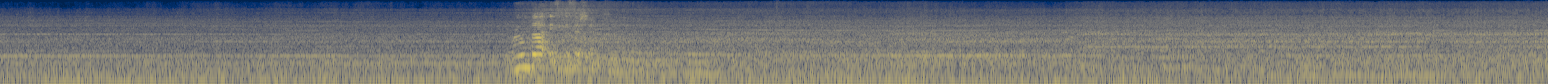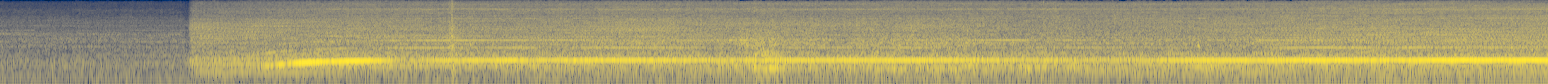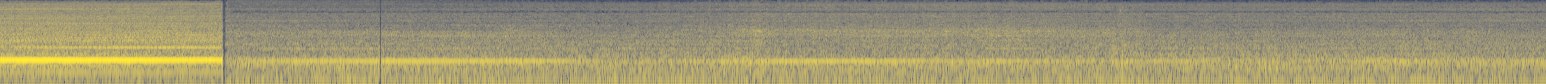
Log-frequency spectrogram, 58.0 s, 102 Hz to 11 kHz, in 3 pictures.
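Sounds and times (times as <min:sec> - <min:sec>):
suction noise: 0:21.7 - 0:41.5
robot vacuum motor humming: 0:21.7 - 0:58.0.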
